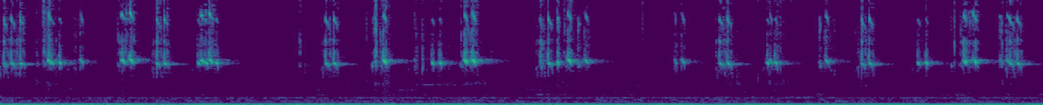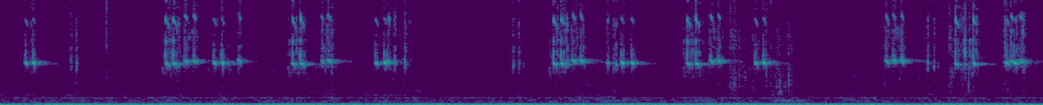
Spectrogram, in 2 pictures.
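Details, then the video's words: Crickets recorded by the filmer, chirping in short high-pitched bursts, often in quick runs of two or three, against a steady low hum. "Free Cricket Sounds for Re-Use or Relaxation"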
